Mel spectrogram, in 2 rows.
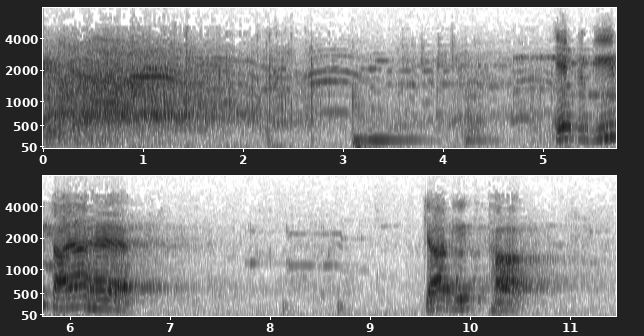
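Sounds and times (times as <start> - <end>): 
audience applause: 0.0 - 3.2
crowd cheering and voices: 0.0 - 7.8
speech: 5.1 - 6.7, 9.5 - 10.7.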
